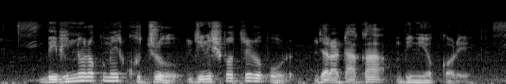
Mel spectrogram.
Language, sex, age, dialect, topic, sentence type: Bengali, male, 31-35, Northern/Varendri, banking, statement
